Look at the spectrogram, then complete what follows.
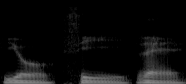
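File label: "yothire", concatenated syllables; Affixing experiment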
